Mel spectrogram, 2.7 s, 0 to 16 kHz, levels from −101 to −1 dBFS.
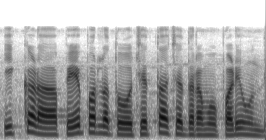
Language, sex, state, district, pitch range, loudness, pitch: Telugu, male, Telangana, Adilabad, 150-185 Hz, -15 LUFS, 165 Hz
